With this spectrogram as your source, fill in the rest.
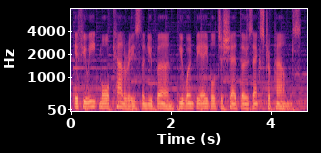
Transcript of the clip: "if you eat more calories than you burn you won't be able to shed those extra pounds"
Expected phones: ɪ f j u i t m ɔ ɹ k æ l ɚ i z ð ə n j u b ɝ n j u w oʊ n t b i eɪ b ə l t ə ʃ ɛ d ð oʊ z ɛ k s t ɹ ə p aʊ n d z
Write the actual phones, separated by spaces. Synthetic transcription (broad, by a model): ɪ f j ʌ i t m ɔ ɹ k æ l ɚ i z ð ə n j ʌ b ɝ n j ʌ w oʊ n b i eɪ b ə l t ə ʃ ɛ d ð oʊ z ɛ k s t ɹ ə p aʊ n d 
